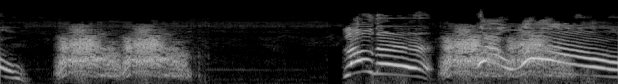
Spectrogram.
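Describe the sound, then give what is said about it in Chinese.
Voices imitate a roar, roaring along with a baby jaguar and shouting "wa wa" to scare away a coati: loud, strained shouts in two bursts, a pause, then a longer run of several rising and falling roaring cries. A brief spoken word comes between the groups. “谢谢你的吼声，把长臂浣熊吓跑了。”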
